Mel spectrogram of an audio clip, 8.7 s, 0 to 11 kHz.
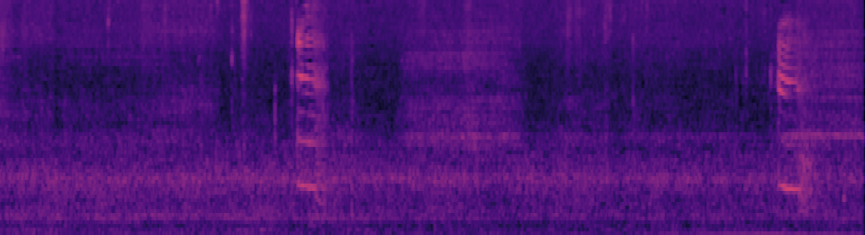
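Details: Young Siamese cat, filmed in 2017, gives two short meows about five seconds apart over a steady low indoor hum.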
